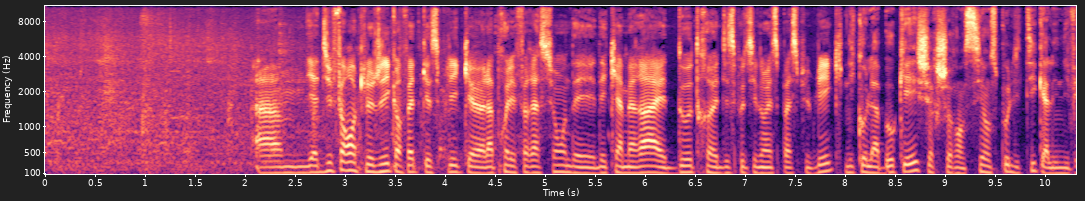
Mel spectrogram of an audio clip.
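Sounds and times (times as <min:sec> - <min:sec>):
running train in the STIB metro station at Gare du Midi: 0:00.0 - 0:07.8
speech: 0:02.1 - 0:10.2.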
